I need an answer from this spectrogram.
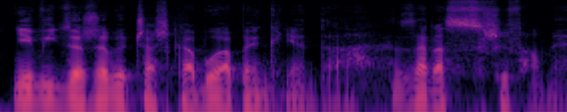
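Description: A man voicing a calm, matter-of-fact male surgeon in a spoken story, reassuring a young patient. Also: deep voice, a little fast, pitched above the performer's own voice. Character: calm brisk male surgeon, middle-aged.

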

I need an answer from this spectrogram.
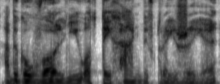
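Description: Very deep husky male narrator. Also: moderate pace, dark tone, no room sound, studio quality. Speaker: audiobook narrator. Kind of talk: scripted narration.

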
